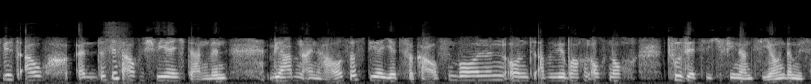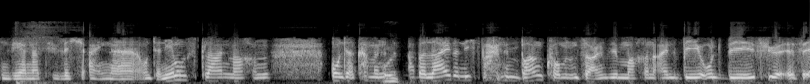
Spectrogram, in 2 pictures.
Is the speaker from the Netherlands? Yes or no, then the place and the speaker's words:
yes; Netherlands; German is a second language; Ich bin Holländerin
